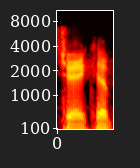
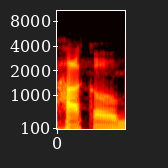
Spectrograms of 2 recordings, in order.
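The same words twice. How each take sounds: First: The name begins with a J sound. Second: The name begins with an H sound. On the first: "my name's Jacob" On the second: "The J's are H's. ... it's pronounced uh, Jacob"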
